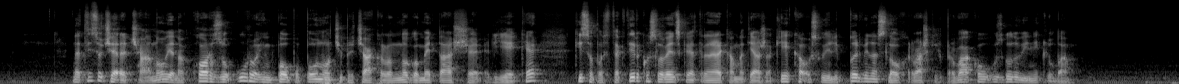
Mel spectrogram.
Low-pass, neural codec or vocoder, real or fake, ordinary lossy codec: none; codec, 44.1 kHz, 7.8 kbps, DAC; fake; none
